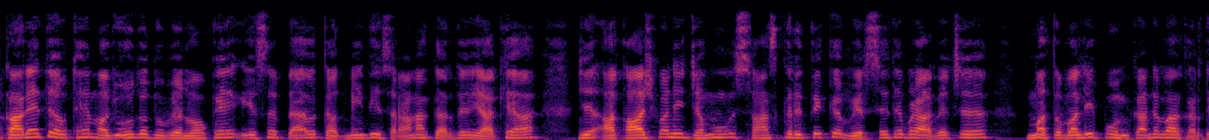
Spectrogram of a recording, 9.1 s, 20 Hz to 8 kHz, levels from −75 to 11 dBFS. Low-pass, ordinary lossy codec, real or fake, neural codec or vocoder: 7.2 kHz; none; fake; codec, 16 kHz, 2 kbps, FreqCodec, larger model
